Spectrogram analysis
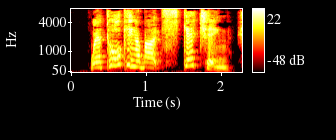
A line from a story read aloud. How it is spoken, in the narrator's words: shouted Beatrice to her grandmother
